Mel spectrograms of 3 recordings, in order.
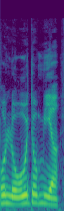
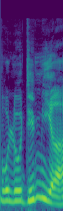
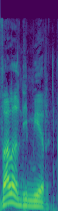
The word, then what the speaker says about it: Volodymyr: Volodomir. Ja, ähm. – Äh, Daran so schlimm. Weil es einfach Volodymyr heißt. Also der, der, die dritte Silbe ist einfach. Es heißt eigentlich Valadimir.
